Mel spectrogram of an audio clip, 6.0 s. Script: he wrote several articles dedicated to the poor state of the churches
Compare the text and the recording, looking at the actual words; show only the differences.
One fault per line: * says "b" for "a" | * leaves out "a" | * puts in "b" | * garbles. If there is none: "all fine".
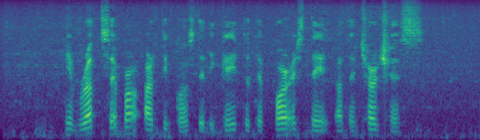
all fine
